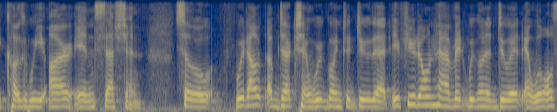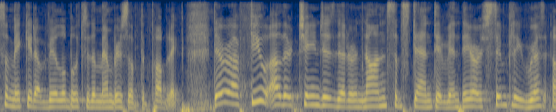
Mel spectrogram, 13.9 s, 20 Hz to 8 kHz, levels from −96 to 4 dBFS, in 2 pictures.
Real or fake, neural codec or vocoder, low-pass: fake; codec, 16 kHz, 4 kbps, FunCodec, trained on Chinese and English, 50 frames a second; 7.2 kHz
